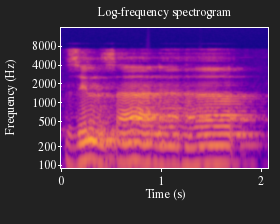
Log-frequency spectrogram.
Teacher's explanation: زا اور ہا دو حرکات لمبے کریں گے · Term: الف مدہ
